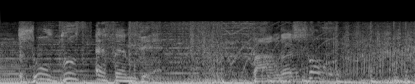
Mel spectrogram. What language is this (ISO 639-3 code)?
kaz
